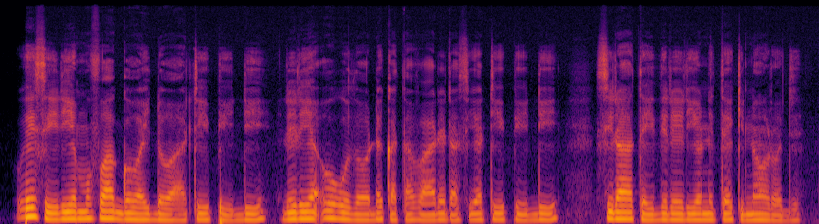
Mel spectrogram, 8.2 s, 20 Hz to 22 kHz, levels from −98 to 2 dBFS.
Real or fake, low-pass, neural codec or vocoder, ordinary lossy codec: real; 19.8 kHz; none; none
